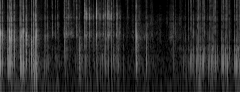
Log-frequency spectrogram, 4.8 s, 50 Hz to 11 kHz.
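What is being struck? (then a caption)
Plastic squeeze tube with flip cap. Long nails quickly tap and scratch the body and white plastic flip cap of a full-looking 150 ml Clearasil plastic squeeze tube of face wash. The result is a rapid, dry run of bright clicks and crinkly scratching with almost no low end, and each tap dies away instantly.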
